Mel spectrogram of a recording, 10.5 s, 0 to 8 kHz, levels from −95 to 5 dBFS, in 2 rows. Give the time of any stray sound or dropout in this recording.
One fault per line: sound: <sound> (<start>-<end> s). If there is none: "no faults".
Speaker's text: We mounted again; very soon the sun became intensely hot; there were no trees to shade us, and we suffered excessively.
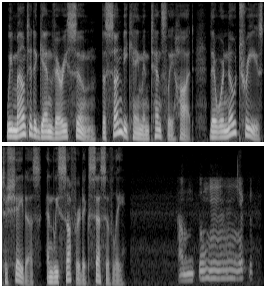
sound: sigh (8.7-10.3 s)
